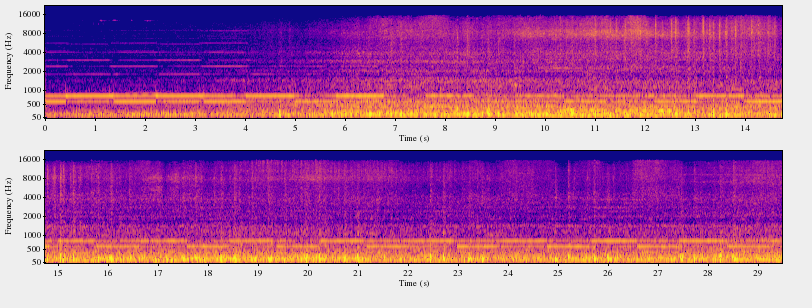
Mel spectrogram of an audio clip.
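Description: A train passing over a railway level crossing, its wheels clacking steadily over the rail joints, building up about five seconds in. Throughout, the crossing's electronic warning alarm sounds a repeating two-tone signal.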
